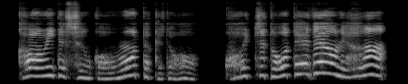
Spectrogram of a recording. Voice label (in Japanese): 女の子 台詞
